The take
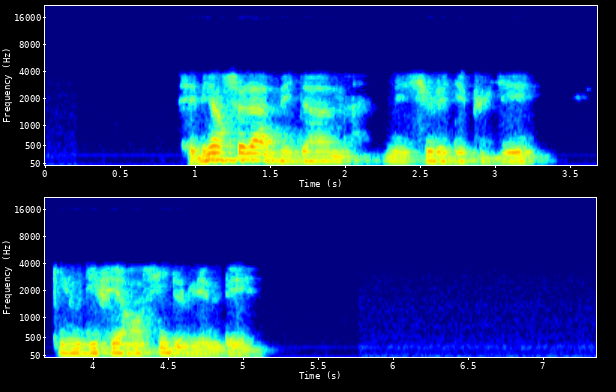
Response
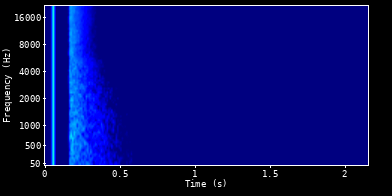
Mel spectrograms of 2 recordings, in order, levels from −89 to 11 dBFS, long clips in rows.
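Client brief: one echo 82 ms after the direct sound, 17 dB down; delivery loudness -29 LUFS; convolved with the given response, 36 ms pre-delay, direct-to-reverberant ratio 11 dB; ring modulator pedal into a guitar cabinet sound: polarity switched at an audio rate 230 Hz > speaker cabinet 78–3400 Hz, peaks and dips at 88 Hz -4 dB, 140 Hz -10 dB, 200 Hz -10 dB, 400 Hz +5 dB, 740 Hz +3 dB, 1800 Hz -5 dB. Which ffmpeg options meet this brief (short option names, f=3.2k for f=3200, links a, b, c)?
-filter_complex "[0:a]aecho=1:1:82:0.141,asplit=2[a][b];[1:a]atrim=start_sample=2205,adelay=36[c];[b][c]afir=irnorm=-1:irlink=0,volume=-10.5dB[d];[a][d]amix=inputs=2:normalize=0,aeval=exprs='val(0)*sgn(sin(2*PI*230*n/s))':c=same,highpass=78,equalizer=f=88:t=q:w=4:g=-4,equalizer=f=140:t=q:w=4:g=-10,equalizer=f=200:t=q:w=4:g=-10,equalizer=f=400:t=q:w=4:g=5,equalizer=f=740:t=q:w=4:g=3,equalizer=f=1.8k:t=q:w=4:g=-5,lowpass=f=3.4k:w=0.5412,lowpass=f=3.4k:w=1.3066,volume=-7.5dB"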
